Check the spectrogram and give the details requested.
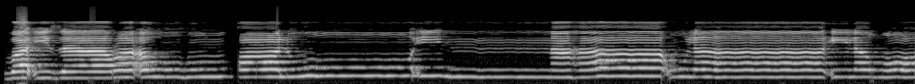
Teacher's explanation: इन्ना में नून मुशद्दद का गुन्ना, हा में मद, यहाँ पर भी मद, और हमजा को जल्द पढ़ेंगे, मारूफ का ख्याल रखें, लसौल में भी मद करते हुए लाम में मिलाएंगे, लाम वापिस लू और वा मद्दा और नून पर वक्फ।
